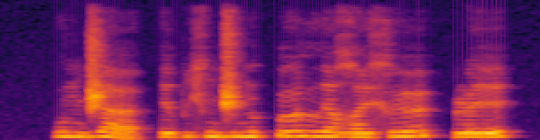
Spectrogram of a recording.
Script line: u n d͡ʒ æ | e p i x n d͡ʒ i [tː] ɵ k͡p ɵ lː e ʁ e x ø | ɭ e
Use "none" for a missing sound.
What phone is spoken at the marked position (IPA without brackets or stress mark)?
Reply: n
